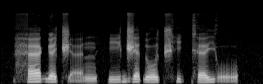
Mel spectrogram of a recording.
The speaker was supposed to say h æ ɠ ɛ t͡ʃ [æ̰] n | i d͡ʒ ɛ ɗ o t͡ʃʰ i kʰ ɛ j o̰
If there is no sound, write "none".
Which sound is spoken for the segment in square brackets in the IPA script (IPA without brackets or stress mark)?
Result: æ̰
